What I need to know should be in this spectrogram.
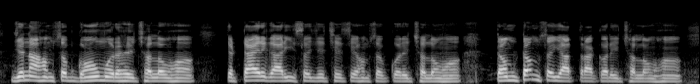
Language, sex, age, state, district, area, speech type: Maithili, male, 45-60, Bihar, Darbhanga, rural, spontaneous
